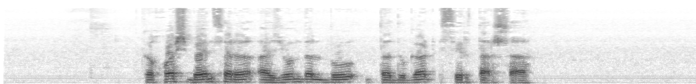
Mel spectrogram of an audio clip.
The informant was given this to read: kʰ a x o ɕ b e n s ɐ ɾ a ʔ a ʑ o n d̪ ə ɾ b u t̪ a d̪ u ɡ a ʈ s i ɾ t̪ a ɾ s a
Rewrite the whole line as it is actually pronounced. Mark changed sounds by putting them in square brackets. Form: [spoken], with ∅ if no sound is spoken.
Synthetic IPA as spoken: [k] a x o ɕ b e n s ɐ ɾ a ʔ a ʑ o n d̪ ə [l] b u t̪ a d̪ u ɡ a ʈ s i ɾ t̪ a ɾ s a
